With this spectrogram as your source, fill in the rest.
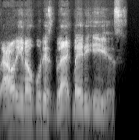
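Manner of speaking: ordinary delivery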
